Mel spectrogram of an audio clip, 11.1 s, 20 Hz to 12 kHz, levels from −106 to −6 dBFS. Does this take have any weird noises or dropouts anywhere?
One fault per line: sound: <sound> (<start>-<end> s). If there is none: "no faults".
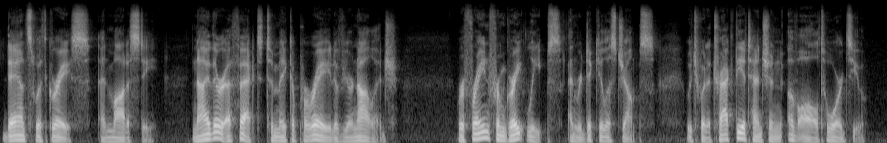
no faults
